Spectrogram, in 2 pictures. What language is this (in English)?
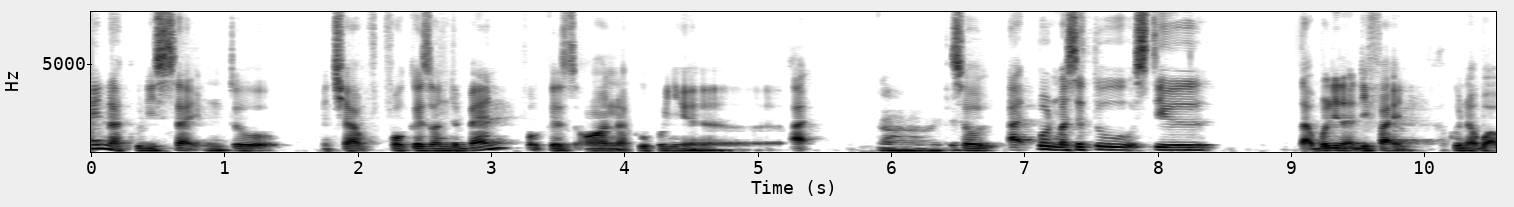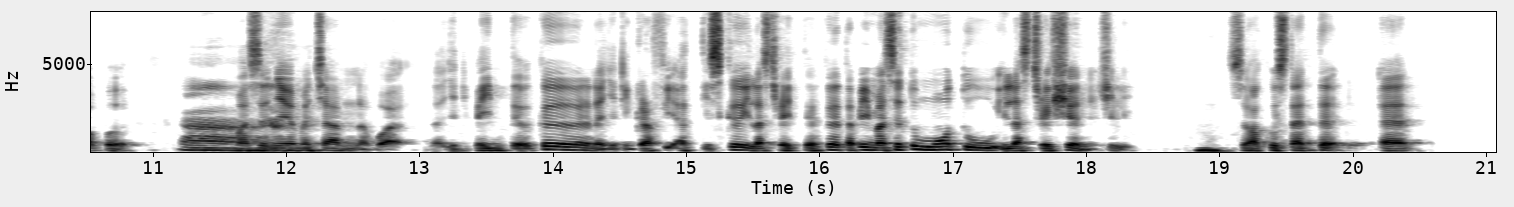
Malay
